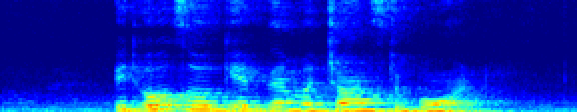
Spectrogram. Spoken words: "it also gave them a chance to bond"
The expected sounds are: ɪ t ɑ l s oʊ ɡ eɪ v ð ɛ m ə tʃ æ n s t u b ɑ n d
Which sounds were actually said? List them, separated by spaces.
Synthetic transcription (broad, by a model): ɪ t ɑ l s oʊ ɡ eɪ v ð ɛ m ə tʃ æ n s t u b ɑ n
